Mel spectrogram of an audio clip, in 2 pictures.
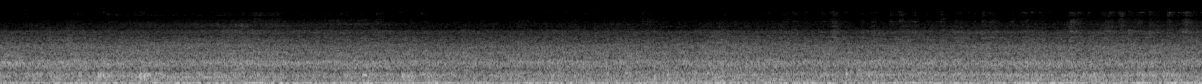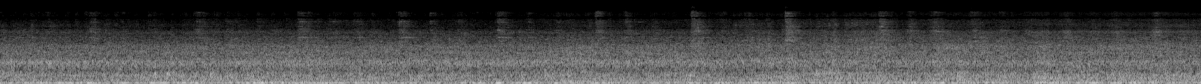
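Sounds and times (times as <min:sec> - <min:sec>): train engine running: 0:00.0 - 0:24.0
train wheels rumbling on rails: 0:00.0 - 0:24.0.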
